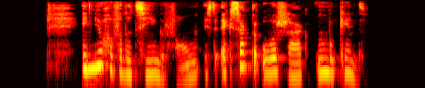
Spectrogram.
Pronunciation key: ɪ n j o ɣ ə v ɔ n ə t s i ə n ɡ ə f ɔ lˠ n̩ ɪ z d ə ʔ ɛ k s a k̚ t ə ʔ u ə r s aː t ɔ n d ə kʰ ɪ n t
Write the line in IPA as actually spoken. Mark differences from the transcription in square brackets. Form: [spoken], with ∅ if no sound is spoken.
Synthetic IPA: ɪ n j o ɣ ə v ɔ n ə t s i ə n ɡ ə f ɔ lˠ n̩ ɪ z d ə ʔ ɛ k s a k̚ t ə ʔ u ə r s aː [k] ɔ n [b] ə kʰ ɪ n t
